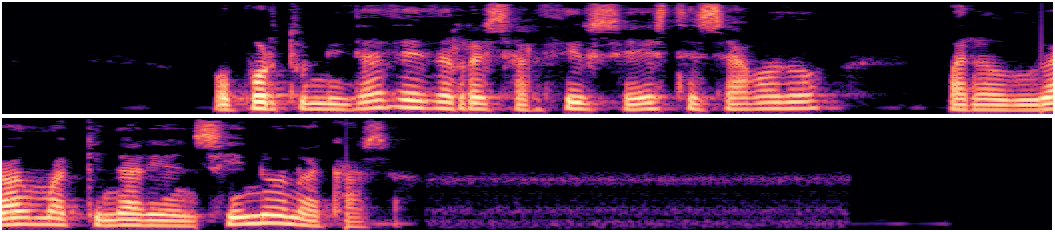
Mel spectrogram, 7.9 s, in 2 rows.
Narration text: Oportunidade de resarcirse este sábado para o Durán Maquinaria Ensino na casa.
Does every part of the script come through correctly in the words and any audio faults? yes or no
yes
